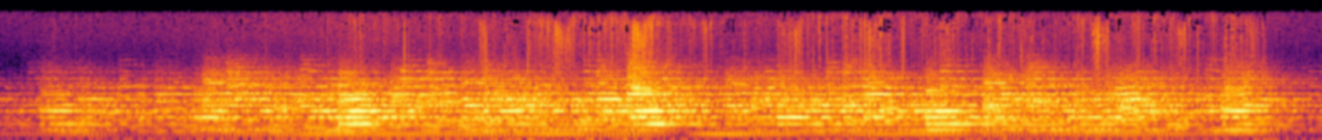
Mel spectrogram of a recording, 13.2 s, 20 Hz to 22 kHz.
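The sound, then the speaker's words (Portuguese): Church bells peal continuously in Glarus at 9:30 in the morning on the first Sunday of May, as the authorities parade from the Government Palace to the public square for the Landsgemeinde assembly; several bells overlap in a rich, ringing wash with strikes piling up and lingering, loud and steady, with no voices. “Todos os anos, às 9:30 da manhã do primeiro domingo de maio, ao repicar dos sinos, as autoridades de Glaris desfilam do Palácio do Governo à Praça Pública, onde se realiza a Landsgemeinde, a Assembleia reunindo a população do cantão.”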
